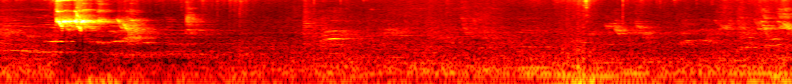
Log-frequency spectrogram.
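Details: Several budgies (parakeets) chirping and chattering as a group. A loud, sharp, high chirp comes first, followed by softer scattered twitters and brief notes over a steady background hiss.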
